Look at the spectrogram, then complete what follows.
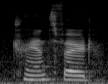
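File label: "transferred", US English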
